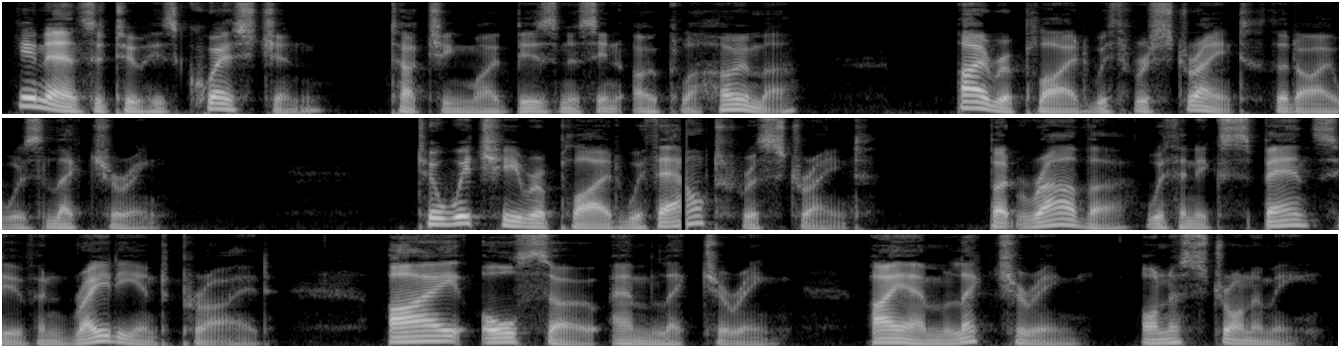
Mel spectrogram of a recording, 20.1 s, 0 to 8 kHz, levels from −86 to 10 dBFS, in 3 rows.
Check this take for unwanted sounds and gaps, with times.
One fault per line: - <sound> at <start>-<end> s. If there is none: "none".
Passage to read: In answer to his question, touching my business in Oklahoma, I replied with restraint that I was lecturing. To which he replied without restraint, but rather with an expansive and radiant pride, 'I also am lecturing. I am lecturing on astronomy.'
- dropout at 10.1-10.1 s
